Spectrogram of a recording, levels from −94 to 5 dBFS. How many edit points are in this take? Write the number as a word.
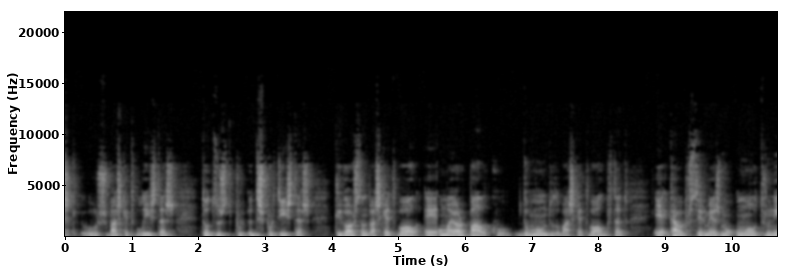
two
